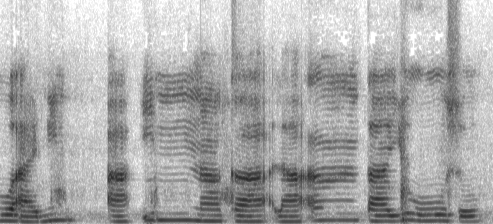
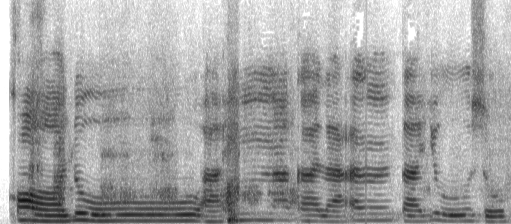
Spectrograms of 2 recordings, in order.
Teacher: mad jaiz munfasil kalau dalam keadaan wasal hendaklah baca empat atau lima harakat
